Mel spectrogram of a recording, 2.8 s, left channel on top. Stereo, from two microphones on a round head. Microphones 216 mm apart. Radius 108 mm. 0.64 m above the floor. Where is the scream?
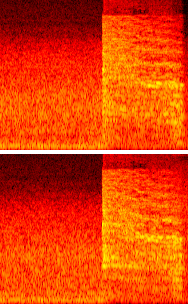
15° right (ahead or behind), 2.0 m; by 2.7 s 20° right (ahead or behind), 1.5 m.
